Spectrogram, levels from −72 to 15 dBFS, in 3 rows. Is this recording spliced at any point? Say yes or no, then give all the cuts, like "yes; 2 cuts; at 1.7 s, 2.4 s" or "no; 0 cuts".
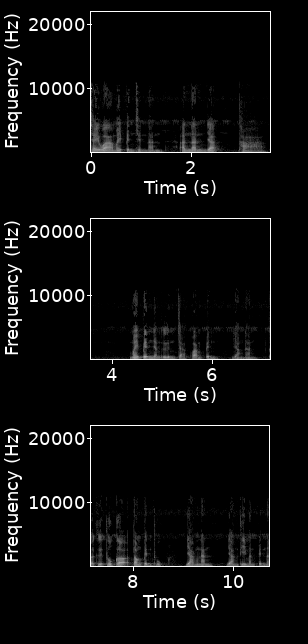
no; 0 cuts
